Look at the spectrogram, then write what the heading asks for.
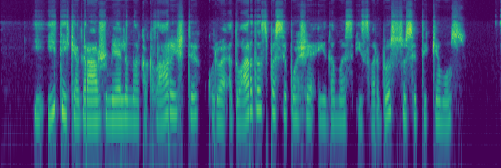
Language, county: Lithuanian, Kaunas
